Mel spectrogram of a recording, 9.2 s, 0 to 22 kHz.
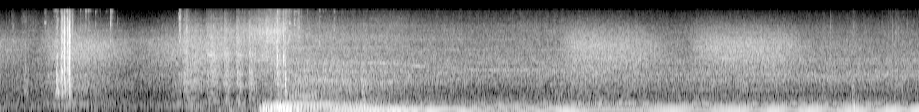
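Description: Toyota Corolla XRS's 2ZZ-GE 1.8-litre four-cylinder starting: a click, brief cranking, then the engine catches about two and a half seconds in with a short rev flare and settles into a steady idle. This is the first start after an oil change with fresh oil in the engine.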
